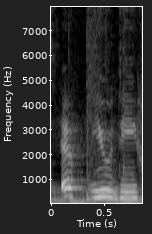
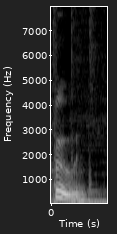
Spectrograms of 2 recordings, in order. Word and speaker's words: FUD: FUD, FUD, not food, and use it in a sentence. I say it rhymes with mud, and no one has corrected me yet, so I'm gonna go with FUD.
